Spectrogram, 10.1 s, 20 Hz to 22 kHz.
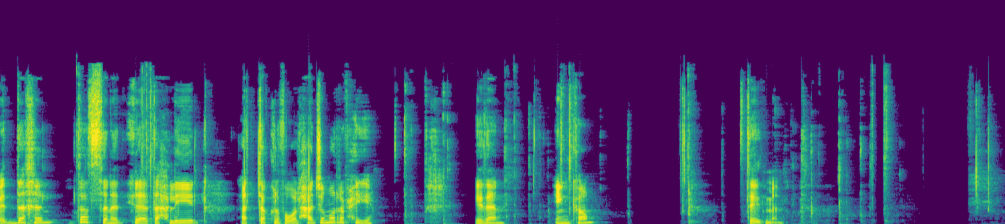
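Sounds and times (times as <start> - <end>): keyboard typing: 0.5 - 1.9, 4.0 - 10.0.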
